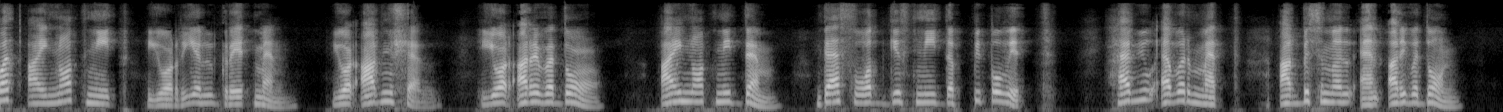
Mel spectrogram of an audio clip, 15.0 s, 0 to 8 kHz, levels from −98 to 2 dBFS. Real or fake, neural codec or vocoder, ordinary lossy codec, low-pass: fake; autoencoder, 48 kHz, 32 numbers a frame, DAC-VAE, trained on Japanese speech; AAC, 32 kbps; 7.2 kHz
